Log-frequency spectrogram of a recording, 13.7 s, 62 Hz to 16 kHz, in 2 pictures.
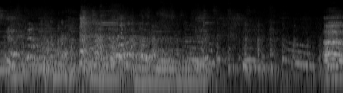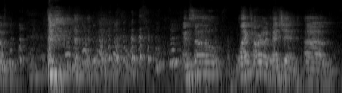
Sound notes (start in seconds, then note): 0.0 gentle upbeat music; 0.2 audience laughs; 6.4 chuckles; 7.9 audience laughs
